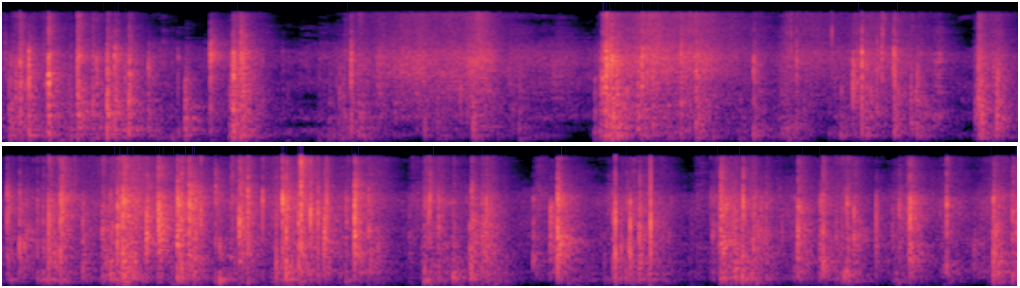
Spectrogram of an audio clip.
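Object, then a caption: Plastic pouch of Epsom salt. A medium-size, full-looking Dr Teal's resealable plastic pouch of Epsom soaking salt is held in both hands and squeezed and crinkled with the fingertips. Dense, bright crackling and crinkling comes in uneven bursts throughout, with almost no low end.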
